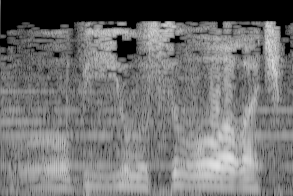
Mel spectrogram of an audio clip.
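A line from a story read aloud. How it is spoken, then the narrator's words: Hoarse rasp. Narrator (Russian): прохрипел Фрэнк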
